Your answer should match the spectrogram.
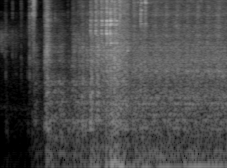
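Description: A vehicle engine cranks and catches, then revs with a little throttle and settles into a loud, steady low rumble close by.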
